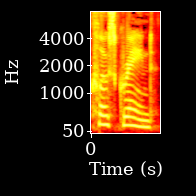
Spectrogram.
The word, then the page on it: close grained: American English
